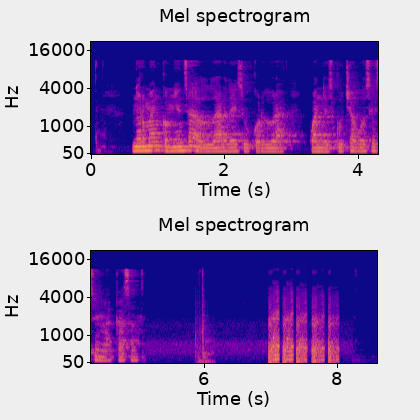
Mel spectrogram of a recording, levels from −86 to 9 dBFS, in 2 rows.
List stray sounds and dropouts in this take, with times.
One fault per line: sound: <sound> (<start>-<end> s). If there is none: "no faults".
sound: thud (5.9-6.2 s)
sound: laugh (7.0-8.0 s)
